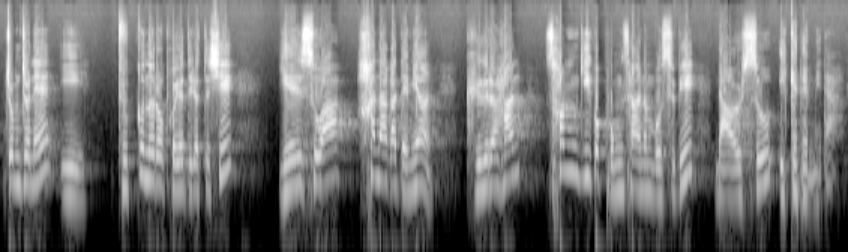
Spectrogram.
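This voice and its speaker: A woman's voice: mid-range voice, expressive, a little slow, fairly bright tone. A woman missionary preaching a sermon in church, quizzing the congregation and dropping to a whisper for emphasis. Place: church service before a congregation.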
